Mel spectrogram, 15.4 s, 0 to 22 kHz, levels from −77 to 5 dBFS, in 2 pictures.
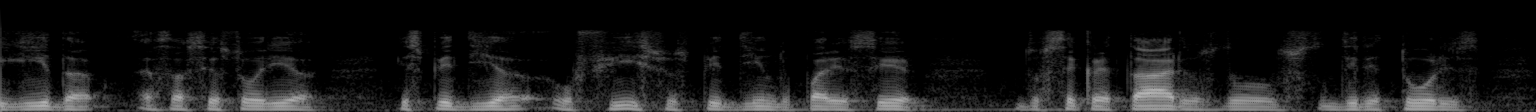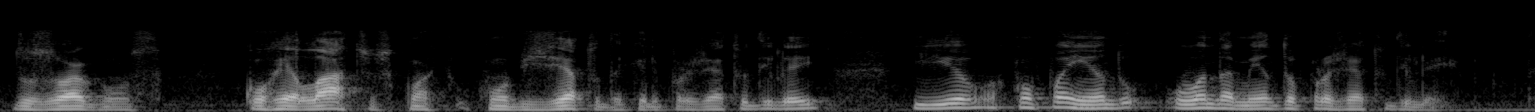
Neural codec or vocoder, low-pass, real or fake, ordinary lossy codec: none; 7.2 kHz; real; none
